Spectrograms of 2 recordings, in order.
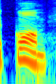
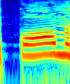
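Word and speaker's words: come: तो यहाँ पे देखिएगा सी का उच्चारण क हो जाएगा, एम का उच्चारण म हो जाएगा। ठीक है, तो इसे पढ़ेंगे कॉम। इसे कॉम नहीं पढ़िएगा, इसे क्या पढ़ेंगे? कम। एक ही बार में बोलेंगे कम, एल ओ वी E, love, लोभ नहीं।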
